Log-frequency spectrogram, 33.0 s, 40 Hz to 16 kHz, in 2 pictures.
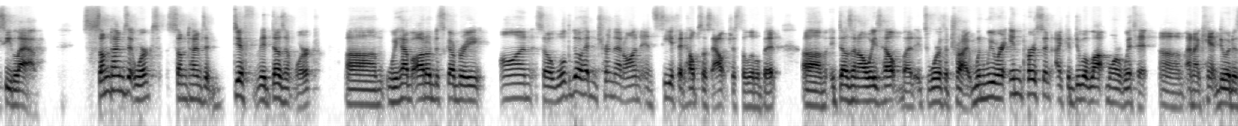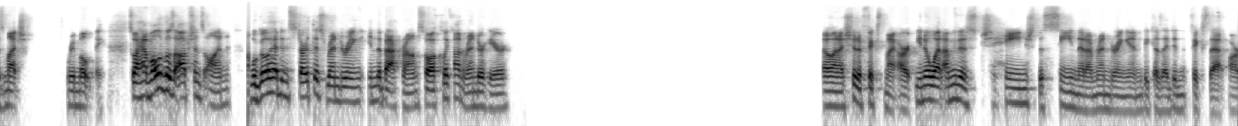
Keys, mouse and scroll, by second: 4.2 click, 20.5 F15, 23.1-25.5 drag, 30.0 click.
